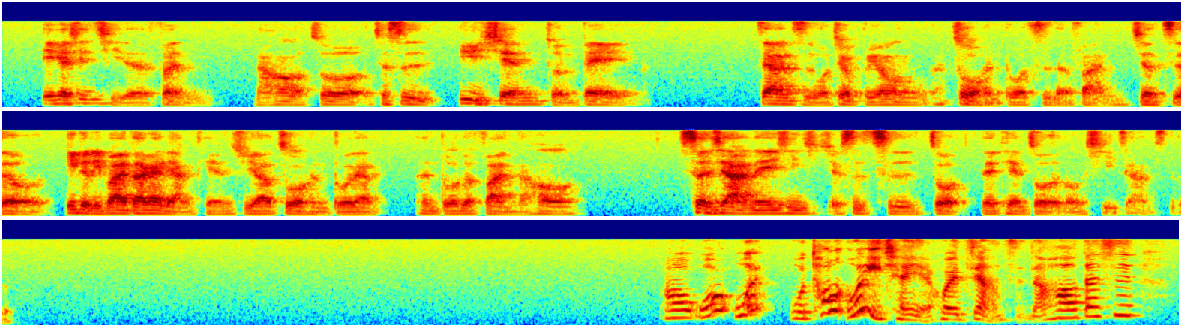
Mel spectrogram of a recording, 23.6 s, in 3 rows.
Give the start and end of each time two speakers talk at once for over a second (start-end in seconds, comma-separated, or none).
none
